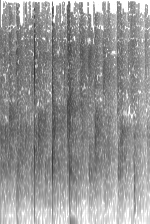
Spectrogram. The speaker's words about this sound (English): Now, I tell you, I think we ought to clap on that one. I do. Amen.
